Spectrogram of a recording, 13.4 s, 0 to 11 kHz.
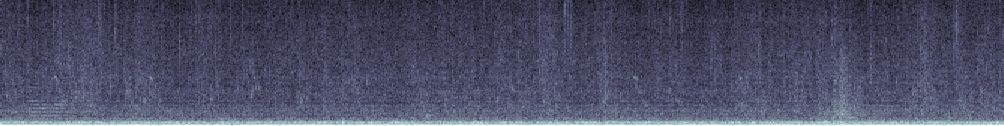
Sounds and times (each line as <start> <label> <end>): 0.0 Horn from nearby diesel train 1.6
0.0 rumbling from the water wheel 13.3
0.0 sump pump 13.3
0.0 water hitting the blades 13.3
